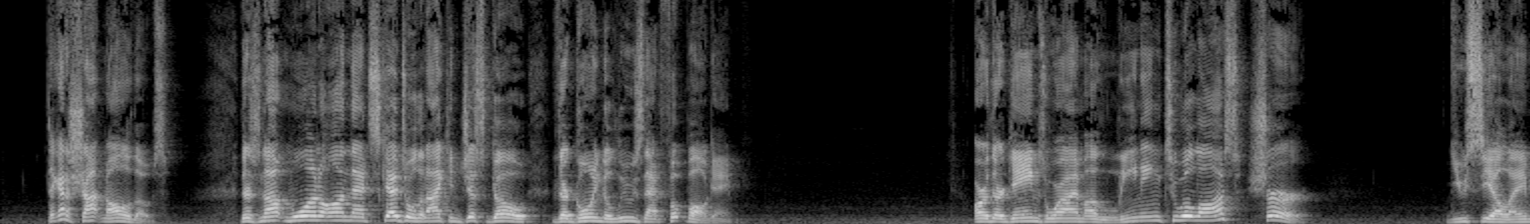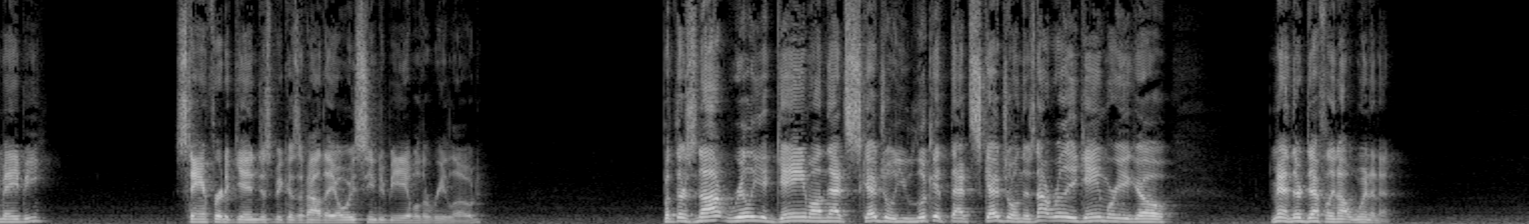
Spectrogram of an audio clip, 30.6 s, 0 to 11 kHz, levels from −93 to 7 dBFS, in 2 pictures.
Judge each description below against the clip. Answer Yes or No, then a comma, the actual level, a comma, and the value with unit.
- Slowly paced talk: No, average, 160 wpm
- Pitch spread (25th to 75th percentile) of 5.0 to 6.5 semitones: Yes, wide, 5.4 semitones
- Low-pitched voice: No, medium, 150 Hz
